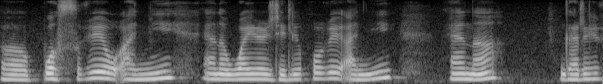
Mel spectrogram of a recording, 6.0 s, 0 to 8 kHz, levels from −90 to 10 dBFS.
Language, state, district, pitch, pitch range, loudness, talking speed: Sumi, Nagaland, Kohima, 190 Hz, 180-205 Hz, -16 LUFS, 110 wpm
